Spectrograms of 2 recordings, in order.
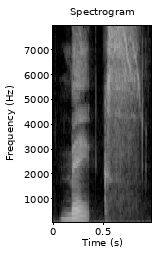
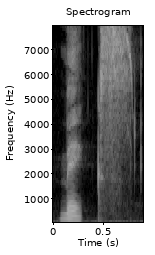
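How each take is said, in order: Both takes have the same delivery.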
